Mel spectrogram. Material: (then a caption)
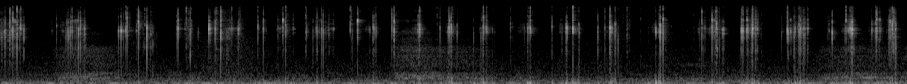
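Plastic. A fist-sized fake green succulent with layered plastic leaves is held in one hand and flicked and scratched with long nails. Dozens of sharp, bright, dry clicks and ticks come in quick irregular bursts, with soft scratchy rustling between them. Each click stops almost instantly, leaving a crisp, high, crackling texture.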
